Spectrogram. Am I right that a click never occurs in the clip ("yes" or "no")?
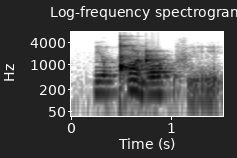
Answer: no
